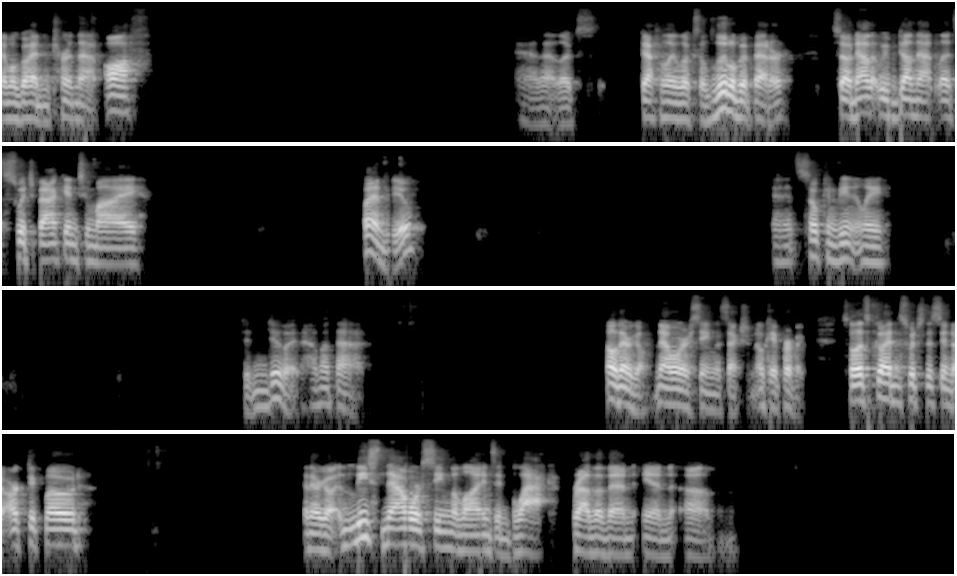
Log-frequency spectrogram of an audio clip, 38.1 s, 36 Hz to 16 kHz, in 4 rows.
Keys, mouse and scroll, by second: 1.6 click, 3.3-4.0 scroll, 4.4-5.0 scroll, 5.1-5.6 scroll, 5.6-6.0 scroll, 6.7-7.9 scroll, 11.1 click, 14.2 click, 19.1 click, 19.5 ctrl+z, 23.6 click, 25.4 click, 28.6 click, 30.6 click.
